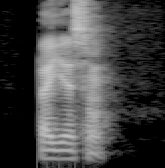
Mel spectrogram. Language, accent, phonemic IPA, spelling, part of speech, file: French, France, /pa.ja.sɔ̃/, paillasson, noun, LL-Q150 (fra)-paillasson.wav
- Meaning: 1. doormat 2. pushover, submissive person accepting any humiliation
